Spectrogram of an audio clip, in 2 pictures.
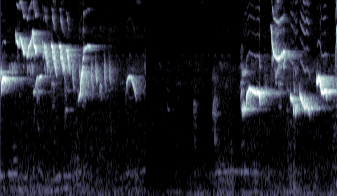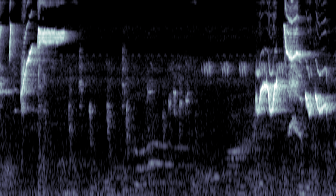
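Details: Orange-headed thrush singing in an aviary: several loud, fast bursts of varied high whistles and chatters, with a pause, a short run of evenly spaced pure notes, then another energetic burst.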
